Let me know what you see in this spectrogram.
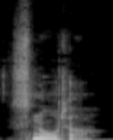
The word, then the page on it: snorter: Australian English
